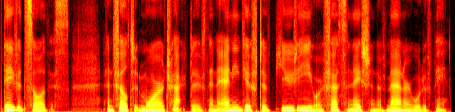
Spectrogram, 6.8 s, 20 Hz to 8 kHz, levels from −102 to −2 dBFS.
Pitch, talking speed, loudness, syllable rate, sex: 155 Hz, 175 wpm, -19 LUFS, 4.8 syllables/s, female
